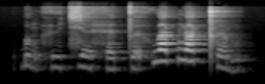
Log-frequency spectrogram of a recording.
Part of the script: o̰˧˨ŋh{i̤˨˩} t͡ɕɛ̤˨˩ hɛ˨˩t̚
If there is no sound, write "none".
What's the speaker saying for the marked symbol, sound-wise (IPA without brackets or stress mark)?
ɨ̤˨˩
